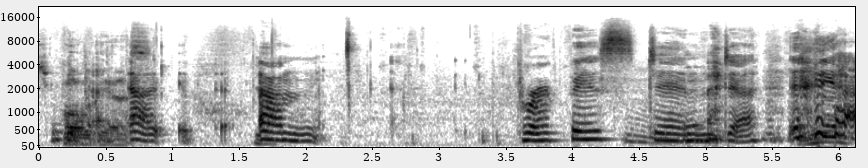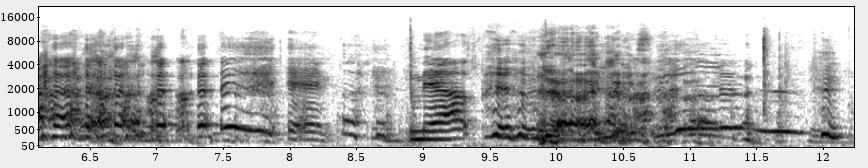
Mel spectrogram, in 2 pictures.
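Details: Adult male stroke survivor with post-stroke aphasia who was very limited in words after the stroke and at first unable to speak; aphasia.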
